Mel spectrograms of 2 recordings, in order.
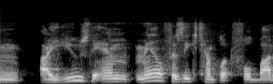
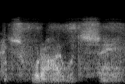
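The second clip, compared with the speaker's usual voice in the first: shoddy, breathy film-star voice; 4 semitones lower, 5 dB quieter than usual. Repeating a line in a really shitty Tom Hardy impression. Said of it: "my really shitty Tom Hardy impression".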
